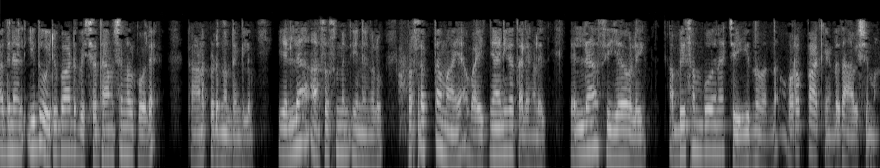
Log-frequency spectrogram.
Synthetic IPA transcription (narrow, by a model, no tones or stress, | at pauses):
ɐðinaːliðɨo̞ɾubaːɽɨʋiɕɐd̪aːmɕɐŋːɐɭpo̞ːle̞ | kaːɳɐpːe̞ɽunːuɳɖe̞ŋɡilum | e̞lːaːʔɐsɐsmendinɐŋːɐɭum | prɐsɐk̚t̪ɐmaːjɐ̰ʋɐjd̪ɲaːniɣɐt̪ɐlɐŋːɐɭil | e̞lːaːsijoːɣɐɭejum | ɐbʱjɐsɐmboːd̪ɐnɐt͡ɕe̞jːunːuʋɐnːɨurɐpːaːkːe̞ːɳɖɐðɨaːʋɐɕjɐmaːɳɨ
